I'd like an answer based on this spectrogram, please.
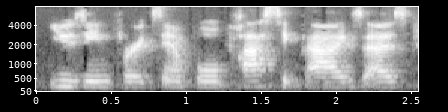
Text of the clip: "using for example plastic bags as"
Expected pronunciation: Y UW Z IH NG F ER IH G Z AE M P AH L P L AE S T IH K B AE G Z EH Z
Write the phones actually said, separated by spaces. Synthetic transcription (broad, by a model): Y UW Z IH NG F ER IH G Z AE M P L P L AE S T IH K B AE G Z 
